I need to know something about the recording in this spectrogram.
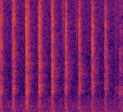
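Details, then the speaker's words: Box fan: sharp regular ticks about six per second over a faint hum, a dry fan bearing clicking as the blades turn; tapping the case brought a roaring, funky sound. "I was just about to do some work on the computer to substitute some more video editing and I heard this weird clicking sound like"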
